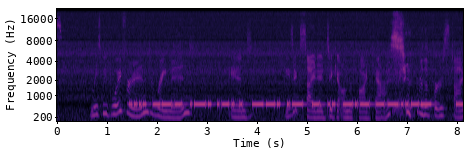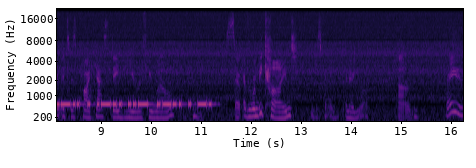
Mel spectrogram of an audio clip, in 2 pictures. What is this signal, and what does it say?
Morse code, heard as a keyed tone, hand-sent with a straight key, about 24 wpm, 620 Hz, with room echo. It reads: HORREGATIK, ZELULEN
